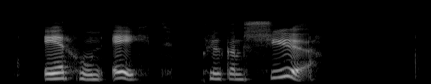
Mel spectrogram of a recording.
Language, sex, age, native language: Icelandic, female, 10, Icelandic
